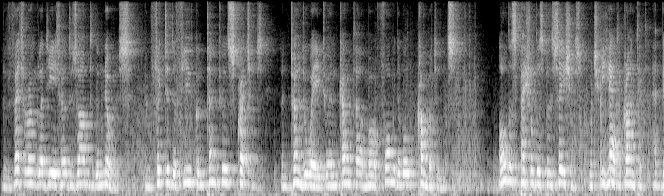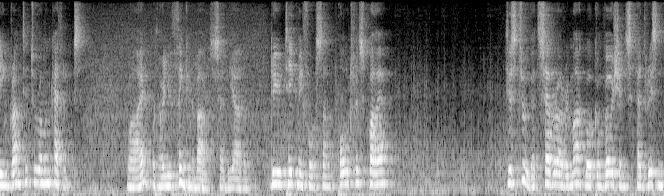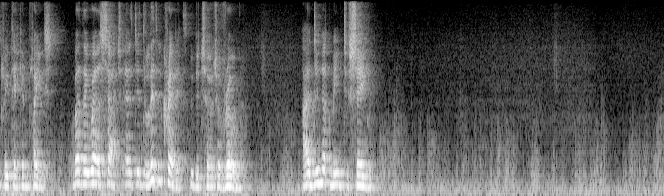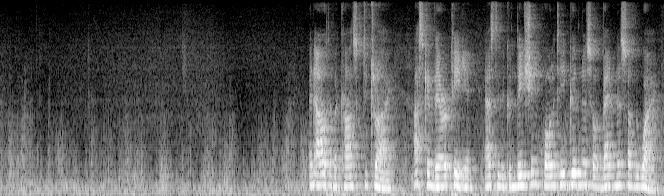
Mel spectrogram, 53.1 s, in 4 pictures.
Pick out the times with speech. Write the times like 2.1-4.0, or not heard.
0.0-9.1, 9.9-14.9, 15.8-21.1, 23.4-31.4, 32.6-34.0, 46.0-53.0.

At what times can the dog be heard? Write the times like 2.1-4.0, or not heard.
not heard.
